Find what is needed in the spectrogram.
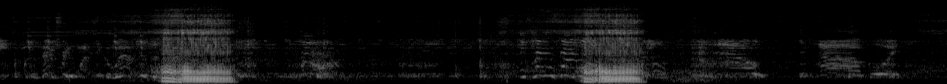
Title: My dad is snoring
